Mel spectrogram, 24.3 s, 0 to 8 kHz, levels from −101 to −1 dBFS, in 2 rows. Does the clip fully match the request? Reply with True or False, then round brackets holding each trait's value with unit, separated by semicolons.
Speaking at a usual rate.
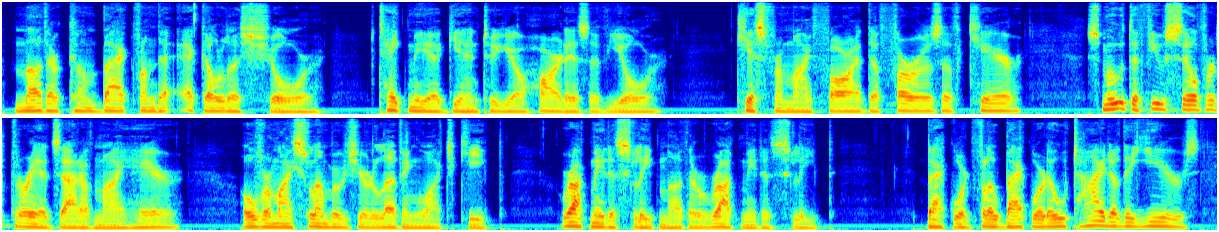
False (125 wpm)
